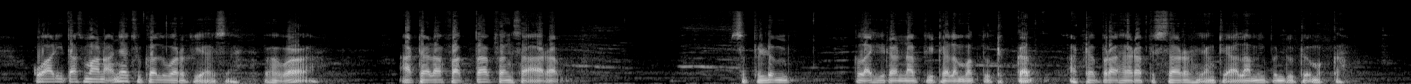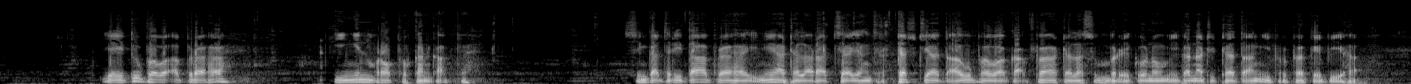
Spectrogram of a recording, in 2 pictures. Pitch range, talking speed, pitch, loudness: 90-115 Hz, 100 wpm, 100 Hz, -22 LUFS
